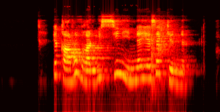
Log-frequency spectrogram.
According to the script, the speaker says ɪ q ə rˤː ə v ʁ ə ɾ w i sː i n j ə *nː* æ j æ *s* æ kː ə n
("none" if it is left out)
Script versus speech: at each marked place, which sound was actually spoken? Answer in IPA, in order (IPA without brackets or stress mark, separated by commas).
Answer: nː, s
